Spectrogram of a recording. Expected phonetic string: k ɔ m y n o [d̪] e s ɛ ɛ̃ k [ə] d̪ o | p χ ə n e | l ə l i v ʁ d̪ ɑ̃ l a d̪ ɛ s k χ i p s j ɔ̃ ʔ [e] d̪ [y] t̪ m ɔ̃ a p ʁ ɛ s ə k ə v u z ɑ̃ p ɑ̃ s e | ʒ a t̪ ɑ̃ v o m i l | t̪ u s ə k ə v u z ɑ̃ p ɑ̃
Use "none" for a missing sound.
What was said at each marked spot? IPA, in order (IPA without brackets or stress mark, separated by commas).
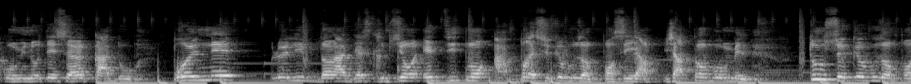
t̪, a, e, i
